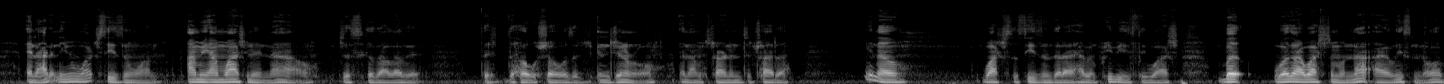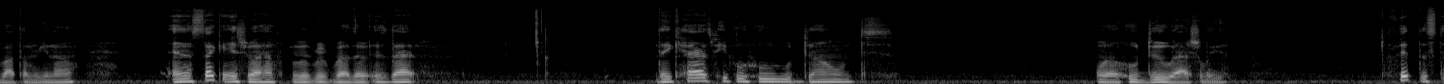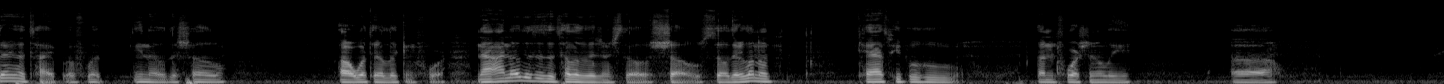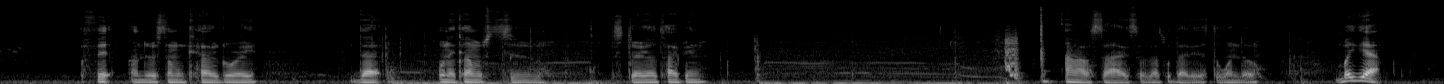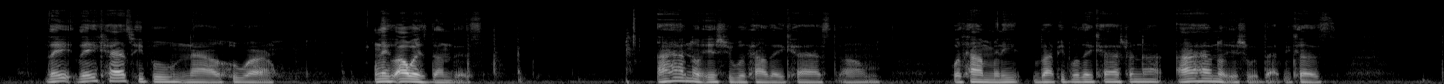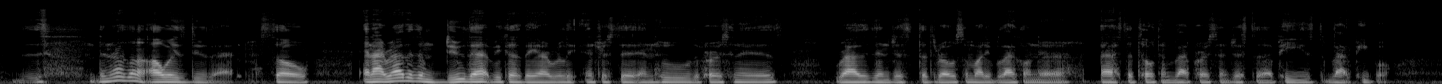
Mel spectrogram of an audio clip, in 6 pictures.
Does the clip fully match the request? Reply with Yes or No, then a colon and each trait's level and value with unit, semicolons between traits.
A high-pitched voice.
No: low, 110 Hz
